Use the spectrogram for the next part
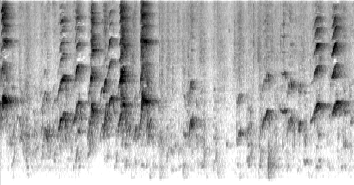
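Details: Two-week-old Old English Sheepdog puppies calling continuously: overlapping high squeaky whines and yelps from several pups, rising and falling rapidly in pitch, many short notes per second.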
